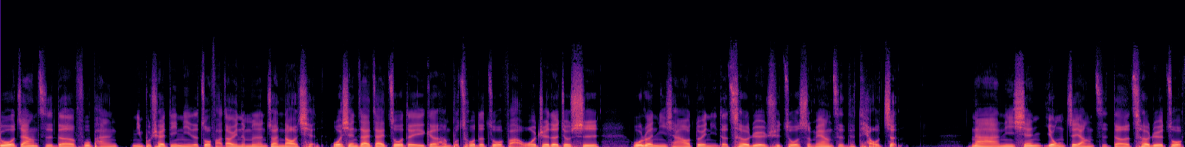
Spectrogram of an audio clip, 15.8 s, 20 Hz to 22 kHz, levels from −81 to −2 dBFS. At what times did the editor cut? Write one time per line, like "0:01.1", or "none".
0:04.3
